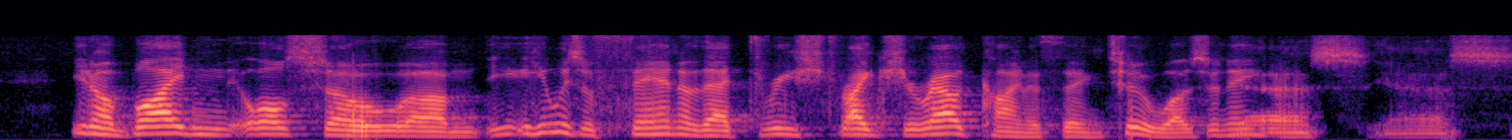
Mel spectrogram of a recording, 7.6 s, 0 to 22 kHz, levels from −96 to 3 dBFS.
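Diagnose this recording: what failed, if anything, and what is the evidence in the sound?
Bit errors on an ADPCM link at 1.72–1.90, 5.56–5.67 and 7.21–7.37 s throw off the decoder's step size, causing pops and rough bursts that show as broadband spectrogram streaks and jagged waveform jumps.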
